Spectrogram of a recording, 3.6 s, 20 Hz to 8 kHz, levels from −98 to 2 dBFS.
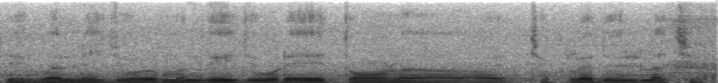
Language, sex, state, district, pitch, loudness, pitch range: Gujarati, male, Gujarat, Gandhinagar, 110 Hz, -14 LUFS, 110-115 Hz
